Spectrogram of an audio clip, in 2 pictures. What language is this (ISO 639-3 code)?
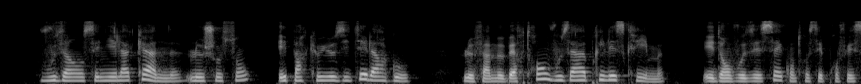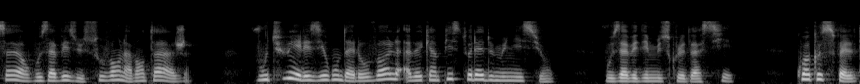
fra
